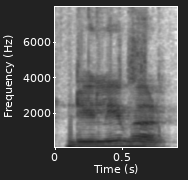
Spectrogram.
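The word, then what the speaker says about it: deliver: তাহলে এটা হবে এই ডেলিভার। তো আরটা ব্রিটিশরা এটা উচ্চারণ করে না, যার কারণে এটা এই আর ভিতরে আরটা ধরে নিতে হবে, এটা ছোট করে আর দেওয়া আছে, এটা হলো ডেলিভার।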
